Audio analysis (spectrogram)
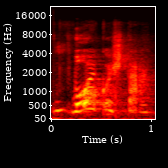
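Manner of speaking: high, drawn-out reassurance; exasperated pleading. Retold or imitated. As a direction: plead with a panicking child, stretching the words. Exasperated pleading with panicking child.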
